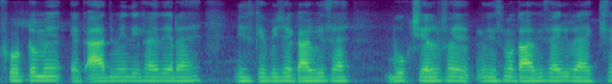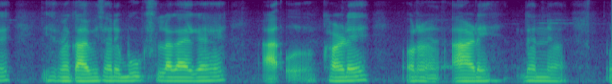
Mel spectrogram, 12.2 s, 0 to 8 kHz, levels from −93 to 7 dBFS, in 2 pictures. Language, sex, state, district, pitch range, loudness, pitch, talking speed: Hindi, male, Chhattisgarh, Bilaspur, 130-140 Hz, -21 LUFS, 135 Hz, 150 wpm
